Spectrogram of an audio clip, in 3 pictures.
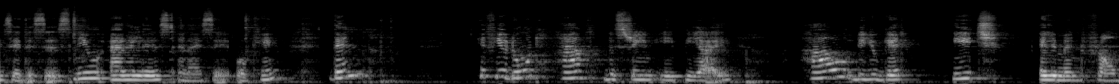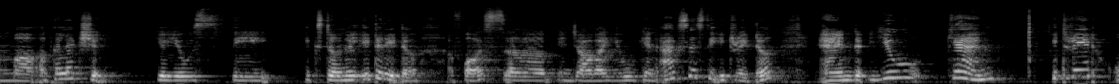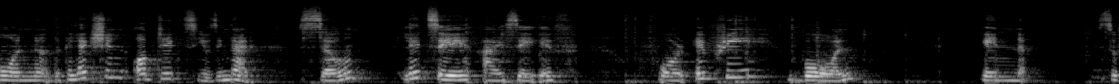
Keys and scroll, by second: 1.0 Return, 1.7 ctrl+shift+super+Return, 25.6 ctrl+shift+super+Return.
